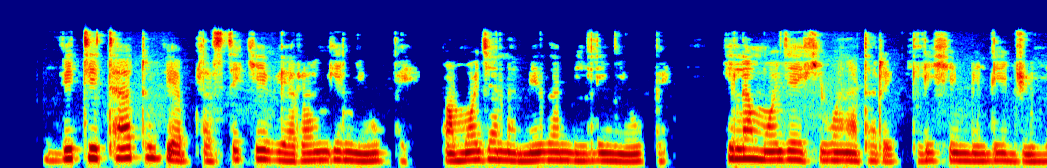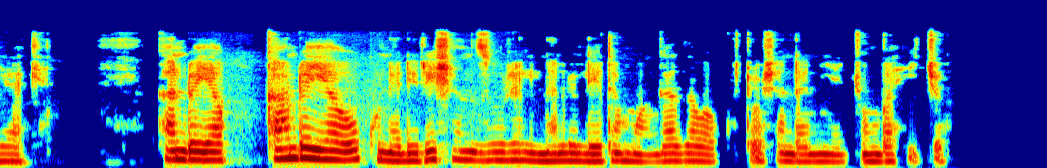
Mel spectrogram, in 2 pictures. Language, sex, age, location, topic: Swahili, female, 25-35, Nakuru, education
